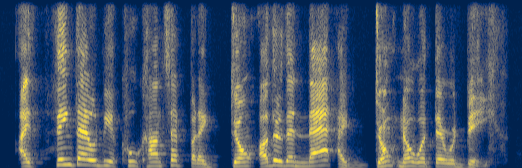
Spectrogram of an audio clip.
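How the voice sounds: A man talks at a fairly quick pace with lively intonation and a high pitch.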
